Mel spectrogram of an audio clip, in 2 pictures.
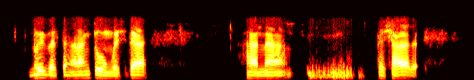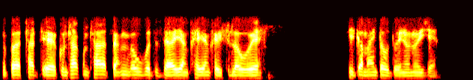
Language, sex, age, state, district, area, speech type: Manipuri, male, 18-30, Manipur, Churachandpur, rural, conversation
